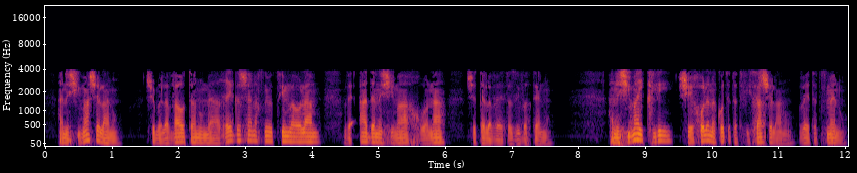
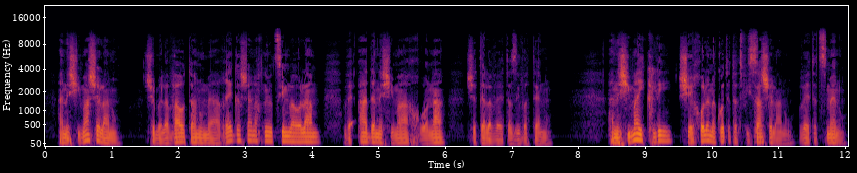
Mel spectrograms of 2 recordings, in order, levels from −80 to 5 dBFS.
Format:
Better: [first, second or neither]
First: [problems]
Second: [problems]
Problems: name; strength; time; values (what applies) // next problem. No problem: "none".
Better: second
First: garbled, watery; badly; nothing above 4 kHz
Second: garbled, watery; slightly; nothing above 10.5 kHz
